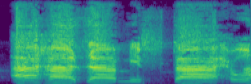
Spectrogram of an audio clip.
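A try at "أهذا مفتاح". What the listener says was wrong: A-nya pendek.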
